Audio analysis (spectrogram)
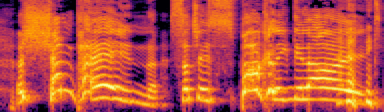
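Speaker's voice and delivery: very high, drawn-out screamed cry. Retell how he reacted to a dance on the show, imitating Bruno screaming out. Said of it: "Bruno just screams out".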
